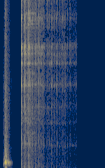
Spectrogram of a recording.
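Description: Sound effect of a coin dropping into a piggy bank. A short thud is followed by a jingle of clinking coins that dies away over about a second.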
